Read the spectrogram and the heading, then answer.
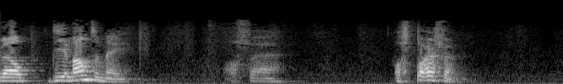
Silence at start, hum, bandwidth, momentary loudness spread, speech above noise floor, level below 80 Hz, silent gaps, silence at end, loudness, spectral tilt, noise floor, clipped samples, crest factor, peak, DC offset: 0 s; none; 8.6 kHz; 23 LU; 35 dB; -54 dBFS; none; 1.05 s; -16 LUFS; -5.5 dB/octave; -50 dBFS; under 0.1%; 18 dB; 0 dBFS; 0.2%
